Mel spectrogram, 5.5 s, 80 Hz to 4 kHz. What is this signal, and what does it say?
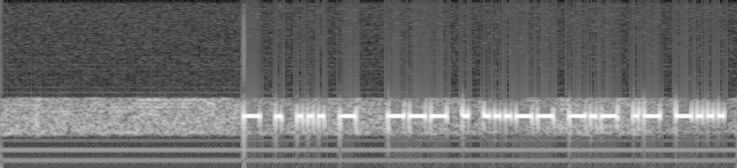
Morse code, heard as a keyed tone, about 30 wpm, 660 Hz, with radio noise. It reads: TEST OE3KAB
